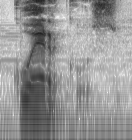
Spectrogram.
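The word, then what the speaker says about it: Quercus: en este ejemplo, donde este género se pronuncia y castellaniza como cuercus.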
